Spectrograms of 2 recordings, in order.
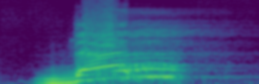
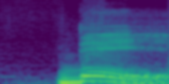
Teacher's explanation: Tapi kalau bahasa Arab, ujung lidah ketemu dengan pangkal gigi seri.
